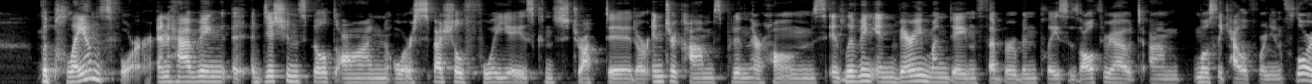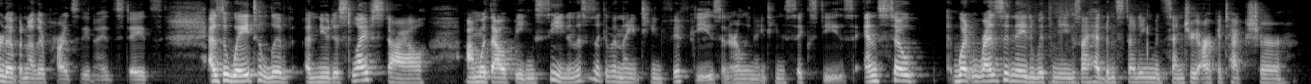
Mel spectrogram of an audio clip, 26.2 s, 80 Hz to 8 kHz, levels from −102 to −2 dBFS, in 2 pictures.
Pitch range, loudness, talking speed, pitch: 150-185 Hz, -27 LUFS, 175 wpm, 160 Hz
